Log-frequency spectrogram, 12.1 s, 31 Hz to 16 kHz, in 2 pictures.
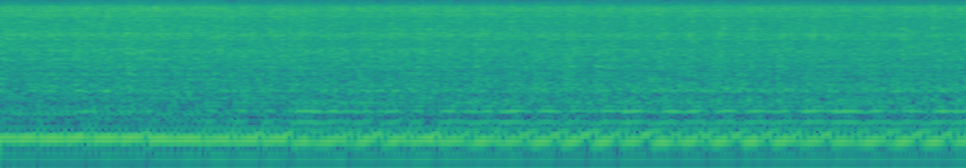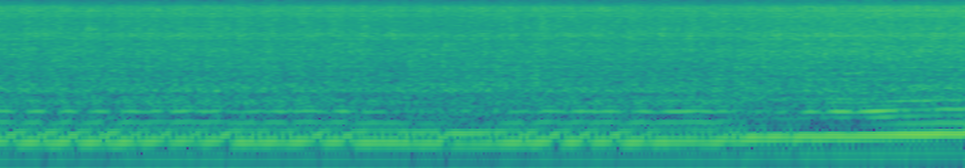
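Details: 1986 Yamaha FZ600 four-cylinder, first running after 15–20 years sitting, fresh oil, newly fuelled carbs: steady low hum at even idle, picking up slightly near the end; running properly again.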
